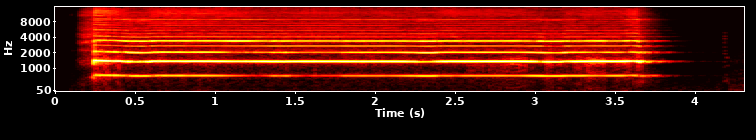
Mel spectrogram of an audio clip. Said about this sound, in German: Ich übertöne nur das Klingeln in meinen Ohren, das Ihre dumme Tröte verursacht hat. Meinen Sie diese hier?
